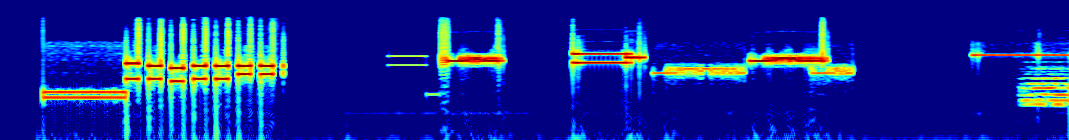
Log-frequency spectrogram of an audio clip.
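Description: Telephone line sound: a steady dial tone, then a quick run of about ten touch-tone (DTMF) dialing beeps, followed by a series of separate electronic beeps at different pitches. Near the end a steady high tone begins with lower tones under it.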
